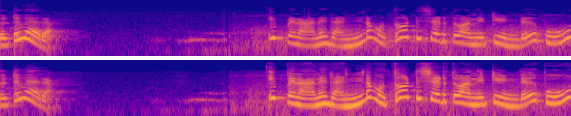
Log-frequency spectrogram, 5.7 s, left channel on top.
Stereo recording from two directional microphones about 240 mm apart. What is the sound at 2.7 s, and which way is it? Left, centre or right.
A woman's voice, right.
